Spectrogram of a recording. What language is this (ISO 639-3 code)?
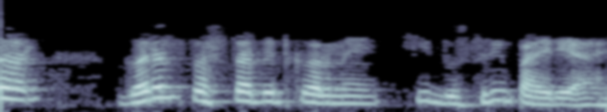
mar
